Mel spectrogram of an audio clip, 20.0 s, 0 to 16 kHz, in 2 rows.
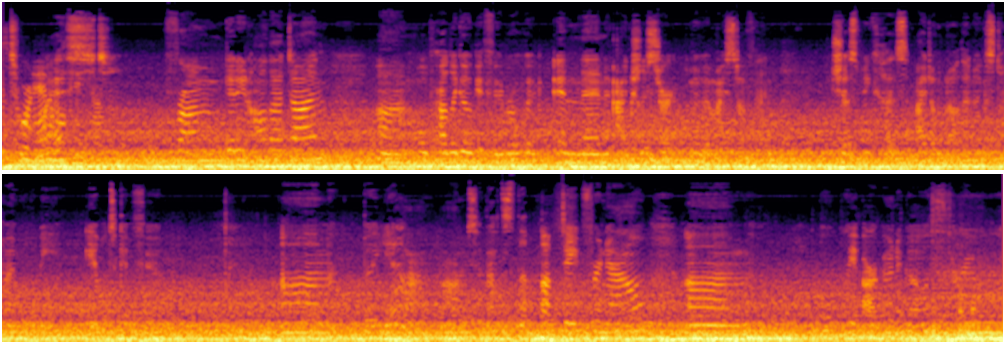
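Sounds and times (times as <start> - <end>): engine and tyre rumble: 0.0 - 20.0.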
